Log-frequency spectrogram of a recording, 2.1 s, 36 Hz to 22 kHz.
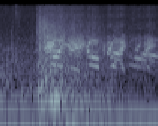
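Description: A 6-pounder anti-tank gun fires in a World War II strategy game, one loud booming shot with a rumbling tail over continuous background game noise.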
